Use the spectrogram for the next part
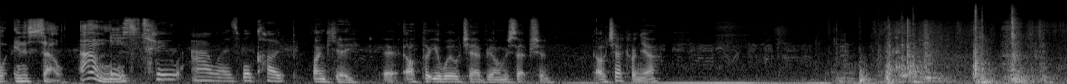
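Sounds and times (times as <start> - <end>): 
speech: 0.0 - 6.7
police transit van doors being shut: 7.7 - 10.6.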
